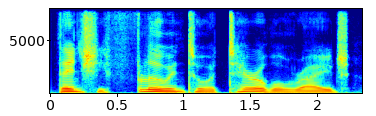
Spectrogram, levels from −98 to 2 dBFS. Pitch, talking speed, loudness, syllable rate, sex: 140 Hz, 180 wpm, -17 LUFS, 4.7 syllables/s, male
